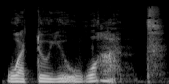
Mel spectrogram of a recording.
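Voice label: Hello, Khajiit female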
